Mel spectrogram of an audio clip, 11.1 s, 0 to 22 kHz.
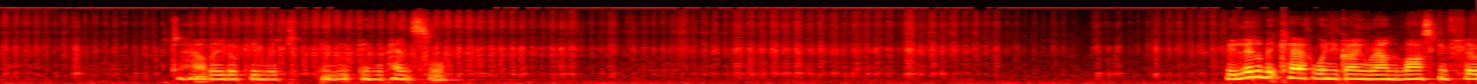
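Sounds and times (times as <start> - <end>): pencil scratching on paper: 0.0 - 9.9.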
